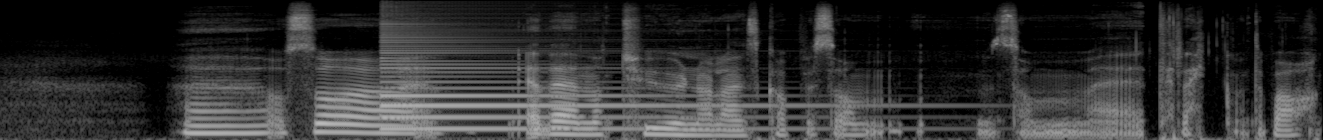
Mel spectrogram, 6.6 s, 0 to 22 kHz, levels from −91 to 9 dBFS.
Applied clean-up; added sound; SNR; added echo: none; Acoustic guitar; 1 dB; none.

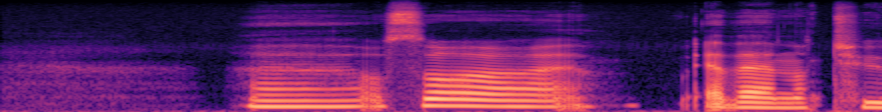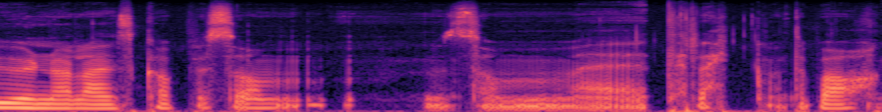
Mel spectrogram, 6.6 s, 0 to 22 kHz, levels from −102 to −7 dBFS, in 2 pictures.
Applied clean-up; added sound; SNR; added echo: none; none; none; none.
